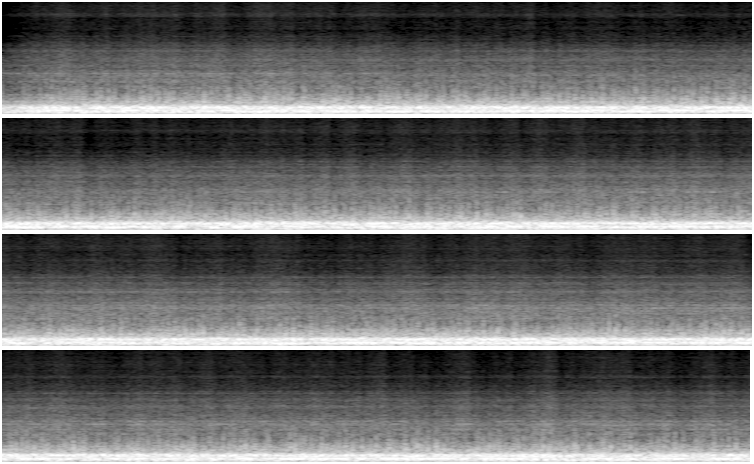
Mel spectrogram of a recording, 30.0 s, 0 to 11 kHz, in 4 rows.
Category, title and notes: Sound effects > Experimental
"Our sensors could only pick up radiation and static. Whatever happened here is long finished." For this upload I used a Zoom H4n multitrack recorder to capture various ambient sounds in my home. I then imported said data into Audacity where I put together this final audio file.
